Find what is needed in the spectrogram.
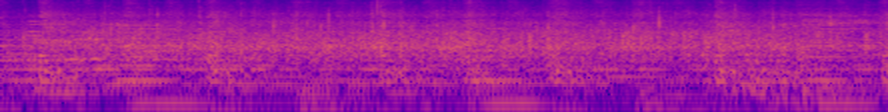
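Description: Live rock-and-roll band playing a steady instrumental vamp, with the audience applauding over it.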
